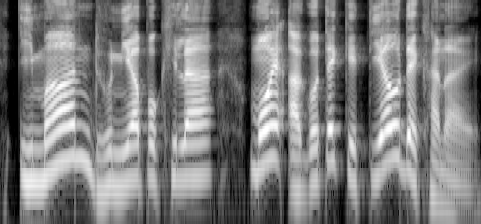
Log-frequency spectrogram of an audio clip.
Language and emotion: Assamese, happy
